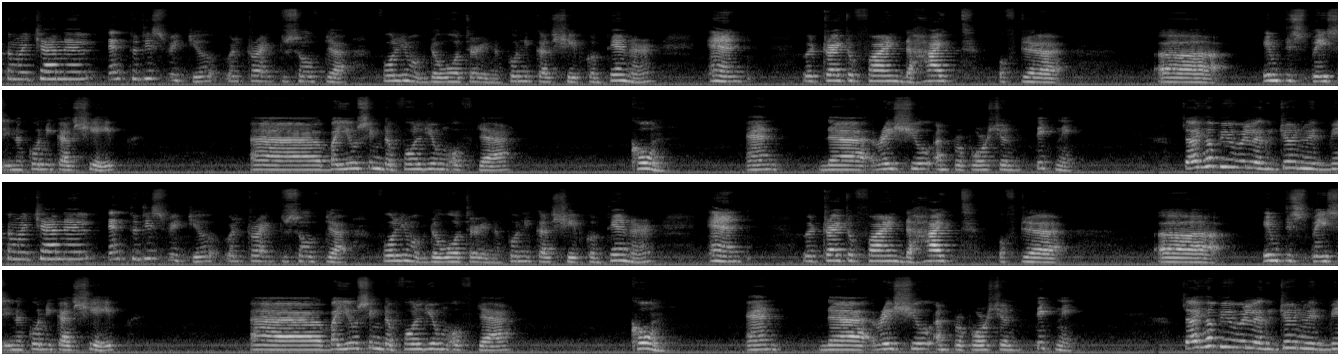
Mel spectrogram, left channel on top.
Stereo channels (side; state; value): both; normal; correlation 0.64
